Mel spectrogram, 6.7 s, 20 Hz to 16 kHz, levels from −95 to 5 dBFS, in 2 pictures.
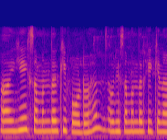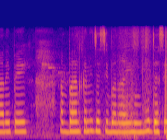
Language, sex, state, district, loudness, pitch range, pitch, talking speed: Hindi, female, Uttar Pradesh, Lalitpur, -22 LUFS, 245-265 Hz, 255 Hz, 180 wpm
